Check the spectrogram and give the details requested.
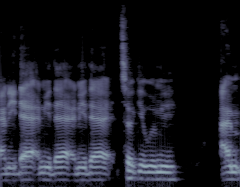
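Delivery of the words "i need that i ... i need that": plain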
